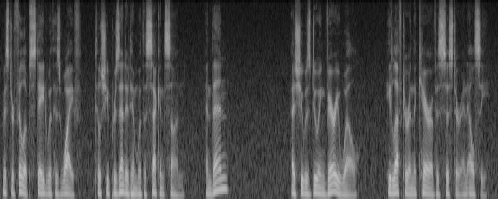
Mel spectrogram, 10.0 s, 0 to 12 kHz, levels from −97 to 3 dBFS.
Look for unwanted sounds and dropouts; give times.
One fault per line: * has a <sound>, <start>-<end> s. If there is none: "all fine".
all fine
